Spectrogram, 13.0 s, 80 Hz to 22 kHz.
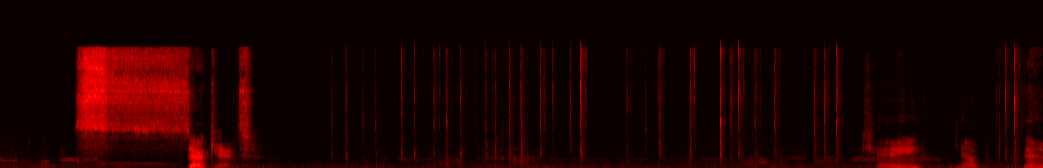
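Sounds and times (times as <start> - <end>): typing on computer keyboard: 4.1 - 10.6, 12.4 - 12.8.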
